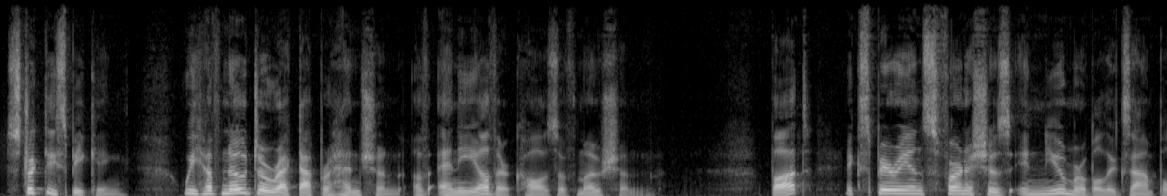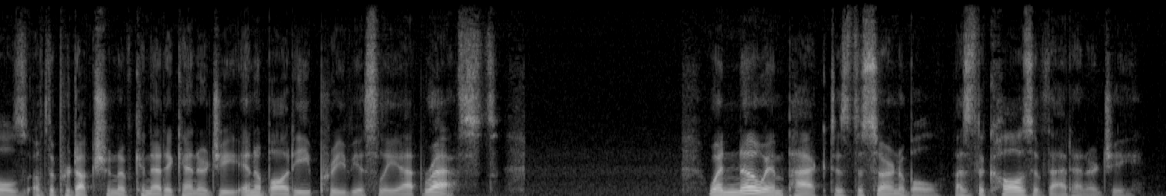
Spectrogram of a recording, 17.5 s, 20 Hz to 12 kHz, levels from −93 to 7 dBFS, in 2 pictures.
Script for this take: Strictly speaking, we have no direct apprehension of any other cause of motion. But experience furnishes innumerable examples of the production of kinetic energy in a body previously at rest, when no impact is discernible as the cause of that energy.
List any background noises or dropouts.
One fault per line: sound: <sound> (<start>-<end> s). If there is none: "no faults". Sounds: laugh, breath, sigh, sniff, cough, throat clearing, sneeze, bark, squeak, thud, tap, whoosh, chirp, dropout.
no faults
